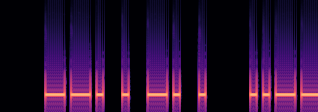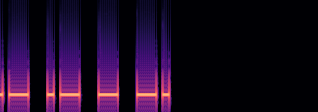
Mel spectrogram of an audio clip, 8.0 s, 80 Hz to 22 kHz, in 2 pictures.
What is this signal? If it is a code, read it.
Morse code, heard as a keyed tone, about 15 wpm, 700 Hz. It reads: GENE 2ATN
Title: CWT Exchange 15wpm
